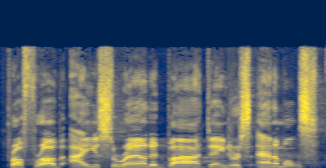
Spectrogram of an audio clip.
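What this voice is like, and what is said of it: Put-on American accent. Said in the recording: “sorry if I put the accent wrong.”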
